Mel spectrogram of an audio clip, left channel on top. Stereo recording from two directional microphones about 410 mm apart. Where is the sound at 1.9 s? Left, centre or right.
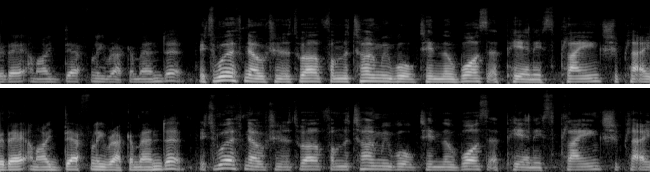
Left.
